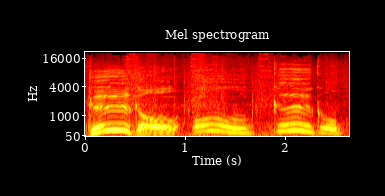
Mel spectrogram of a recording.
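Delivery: slow, hammed-up seductive croon to Google; mock sultry plea. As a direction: beg Google like a lover, slowly and over the top.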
